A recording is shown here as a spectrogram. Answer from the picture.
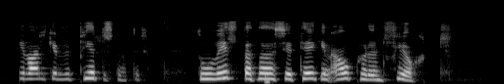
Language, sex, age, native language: Icelandic, female, 50-59, Icelandic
